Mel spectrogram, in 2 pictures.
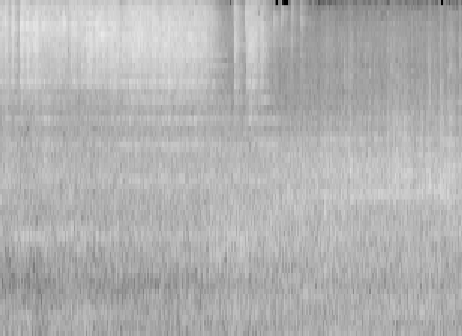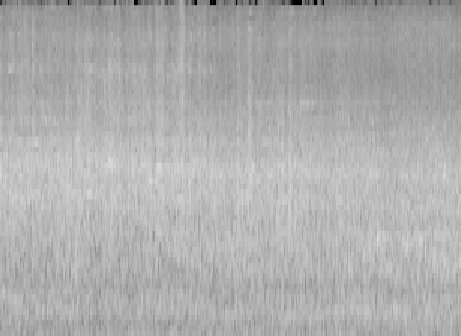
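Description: Transport for Wales passenger train running past close by, a steady rumble of wheels on the rails, with a high hiss over the first few seconds.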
